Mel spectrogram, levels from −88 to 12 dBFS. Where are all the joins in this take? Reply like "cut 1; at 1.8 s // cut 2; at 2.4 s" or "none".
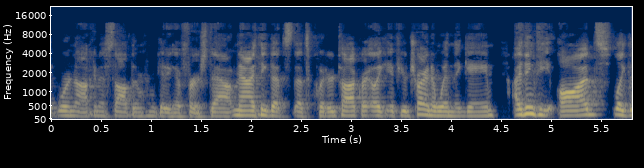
cut 1; at 4.6 s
